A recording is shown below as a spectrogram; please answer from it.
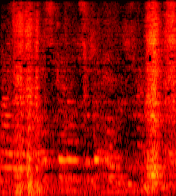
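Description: Quiet mealtime sounds of people eating with faint voices: short soft rustles and mouth noises, then a brief sharp breathy hiss just before the end.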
